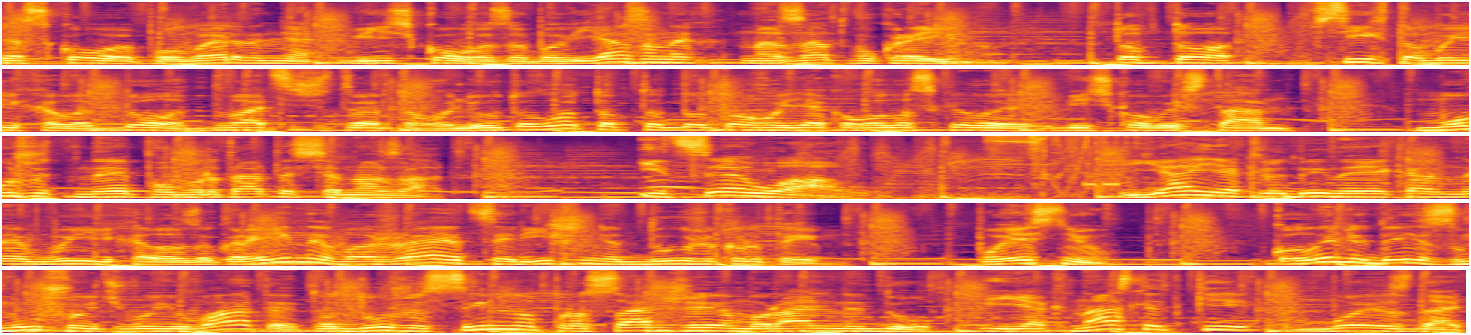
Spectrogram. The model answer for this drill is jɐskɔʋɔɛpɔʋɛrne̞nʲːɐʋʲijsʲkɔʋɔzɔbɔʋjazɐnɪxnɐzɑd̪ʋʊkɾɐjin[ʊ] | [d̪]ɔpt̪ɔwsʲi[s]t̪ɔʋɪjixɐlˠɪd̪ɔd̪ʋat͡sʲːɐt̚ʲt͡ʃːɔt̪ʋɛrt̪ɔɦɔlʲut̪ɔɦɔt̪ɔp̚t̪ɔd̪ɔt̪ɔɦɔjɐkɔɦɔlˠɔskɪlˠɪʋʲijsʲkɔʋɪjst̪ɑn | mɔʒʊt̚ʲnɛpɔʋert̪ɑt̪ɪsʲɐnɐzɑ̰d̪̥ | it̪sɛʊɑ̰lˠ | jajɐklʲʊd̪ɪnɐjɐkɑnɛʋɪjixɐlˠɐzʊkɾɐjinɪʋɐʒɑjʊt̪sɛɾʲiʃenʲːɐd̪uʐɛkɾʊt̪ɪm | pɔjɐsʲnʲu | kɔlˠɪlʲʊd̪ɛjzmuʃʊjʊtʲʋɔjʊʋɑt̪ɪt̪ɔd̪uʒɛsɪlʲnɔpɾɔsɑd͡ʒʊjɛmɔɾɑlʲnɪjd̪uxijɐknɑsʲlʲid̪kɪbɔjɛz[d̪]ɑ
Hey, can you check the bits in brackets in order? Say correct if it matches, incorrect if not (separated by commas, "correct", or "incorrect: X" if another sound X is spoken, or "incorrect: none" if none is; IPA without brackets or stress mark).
correct, incorrect: t̪, incorrect: x, correct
